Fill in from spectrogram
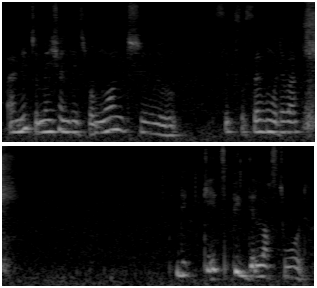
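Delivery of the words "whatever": ordinary delivery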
